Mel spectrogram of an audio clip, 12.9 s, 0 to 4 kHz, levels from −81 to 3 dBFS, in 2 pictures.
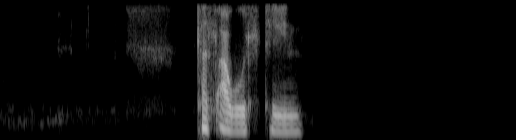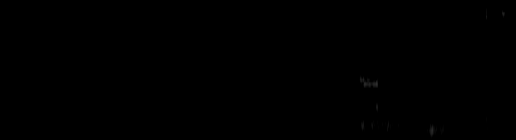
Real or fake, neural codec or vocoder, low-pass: fake; codec, 16 kHz, 8 kbps, FunCodec, trained on Chinese and English, 25 frames a second; 3.6 kHz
